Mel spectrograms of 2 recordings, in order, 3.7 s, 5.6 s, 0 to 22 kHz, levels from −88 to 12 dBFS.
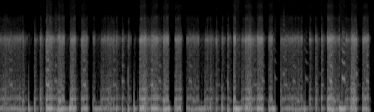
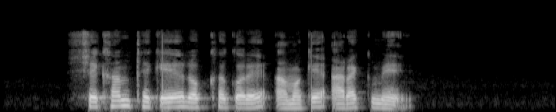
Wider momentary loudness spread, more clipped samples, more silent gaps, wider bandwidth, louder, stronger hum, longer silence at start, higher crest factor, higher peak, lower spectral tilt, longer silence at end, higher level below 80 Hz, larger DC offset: first, 8 LU vs 5 LU; neither; neither; first, over 20 kHz vs 8 kHz; second, -36 LUFS vs -15 LUFS; neither; second, 0 s vs 0.85 s; about the same, 14 dB vs 14 dB; second, -22 dBFS vs -2 dBFS; second, -3 dB/octave vs -8 dB/octave; second, 0.05 s vs 1.5 s; first, -48 dBFS vs -54 dBFS; neither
